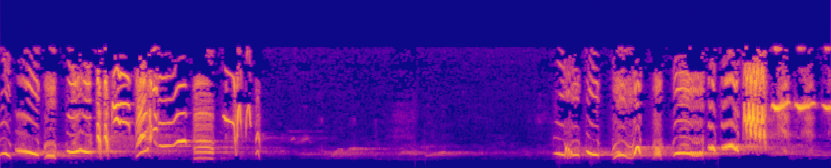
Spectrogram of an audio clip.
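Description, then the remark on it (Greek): Blackbirds sing in busy bursts of high, warbling whistles and chirps by a spring trickling from rock at the root of an ancient tree, pausing for a few seconds of faint quiet before the lively calls return. No voices are present. “Όλος ο βράχος άνωθεν στάζει ως αν από ρευστούς μαργαρίτας και το γλυκί κελάρισμα του νερού αναμειγνύεται με το λάλον μηνύρισμα των κοσίφων.”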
